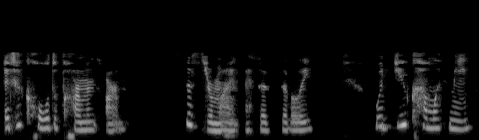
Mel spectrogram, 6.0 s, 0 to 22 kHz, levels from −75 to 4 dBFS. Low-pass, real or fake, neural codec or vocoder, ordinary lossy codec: 5.4 kHz; fake; autoencoder, 48 kHz, 128 numbers a frame, DAC-VAE, trained on Japanese speech; MP3, 24 kbps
